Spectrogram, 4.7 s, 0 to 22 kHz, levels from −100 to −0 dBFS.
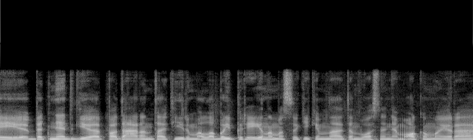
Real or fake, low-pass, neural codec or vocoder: fake; 10.8 kHz; vocoder, 24 kHz, 100 mel bands, Vocos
